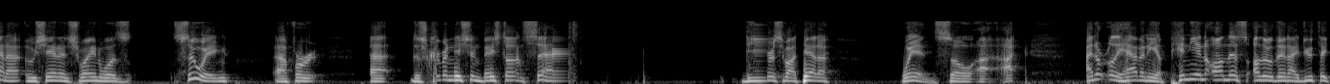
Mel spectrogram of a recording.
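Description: From 4.34 to 6.52 s and again from 6.95 to 8.25 s, repeated packet loss (robotic sound) makes the speech choppy. Holes up to 138 ms keep being patched by stretching the last sound, so unlike one clean dropout, the gaps recur throughout.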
